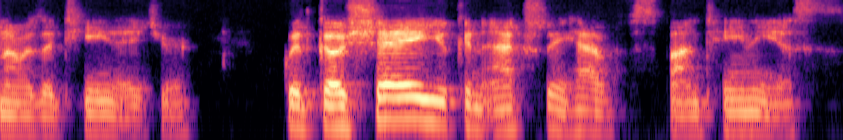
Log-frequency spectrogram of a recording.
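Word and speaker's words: Gaucher: diagnosed me with something called gocha disease which I'll spell it's g a u c h eer was a French doctor named gocha who identified this and around the turn of the 20th century.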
